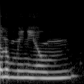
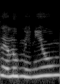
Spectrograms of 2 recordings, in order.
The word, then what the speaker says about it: aluminium: I think I call it aluminium because that's the proper way to say it. But I do I do like aluminum as well. Let's go with aluminum. It's fine. proper here meaning British.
